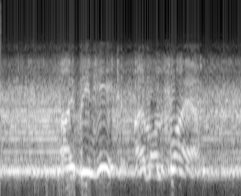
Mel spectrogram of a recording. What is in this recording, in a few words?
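English on fire mood low; speech; War Thunder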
